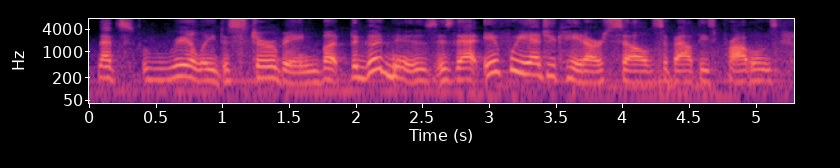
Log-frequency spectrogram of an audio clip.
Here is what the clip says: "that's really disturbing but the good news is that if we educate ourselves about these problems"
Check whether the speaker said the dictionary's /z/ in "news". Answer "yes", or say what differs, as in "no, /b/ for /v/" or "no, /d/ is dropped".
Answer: yes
